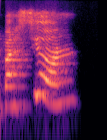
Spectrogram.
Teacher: es una palabra que se acentúa en la última sílaba y no tiene la terminación obligatoria. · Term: aguda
